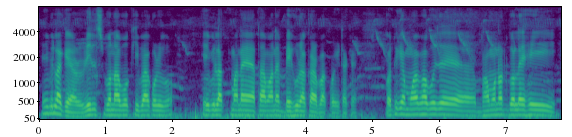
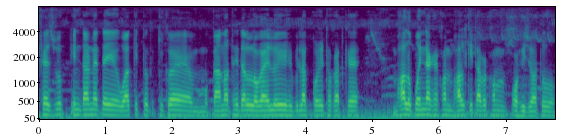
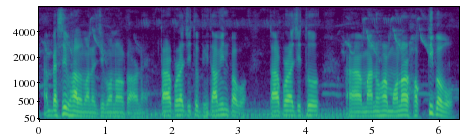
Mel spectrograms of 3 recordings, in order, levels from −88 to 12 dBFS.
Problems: constant background noise, background conversations at intervals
